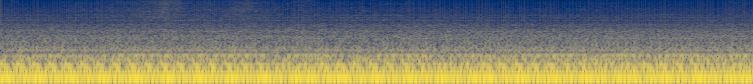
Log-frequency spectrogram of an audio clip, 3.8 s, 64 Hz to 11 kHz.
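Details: 2003 Ford Crown Victoria, 233,000 miles, in freezing cold weather: low even rumble, steady beat, no stumbling until shut off; engine idles smoothly.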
